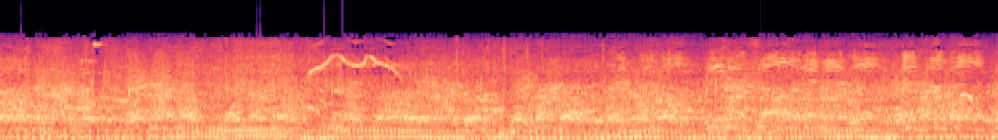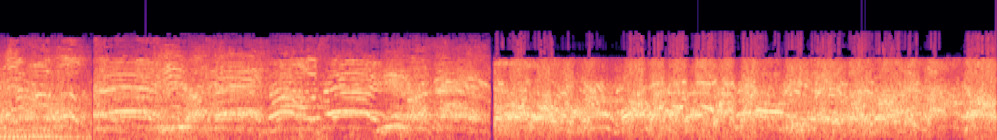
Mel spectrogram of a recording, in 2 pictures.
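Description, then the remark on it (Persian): A large crowd of Green Movement protesters on the streets of Tehran or another large city, recorded on a personal mobile phone, chants and shouts in loud, dense waves, with rising and falling voices layered over a constant roar of many people; the sound is rough and unbroken throughout. “صداها و تصاویری از اعتراض‌های اینچنین که موبایل‌های شخصی به صف رساندند.”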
